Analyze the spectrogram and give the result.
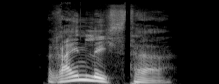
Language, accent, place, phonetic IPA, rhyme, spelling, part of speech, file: German, Germany, Berlin, [ˈʁaɪ̯nlɪçstɐ], -aɪ̯nlɪçstɐ, reinlichster, adjective, De-reinlichster.ogg
- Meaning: inflection of reinlich: 1. strong/mixed nominative masculine singular superlative degree 2. strong genitive/dative feminine singular superlative degree 3. strong genitive plural superlative degree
